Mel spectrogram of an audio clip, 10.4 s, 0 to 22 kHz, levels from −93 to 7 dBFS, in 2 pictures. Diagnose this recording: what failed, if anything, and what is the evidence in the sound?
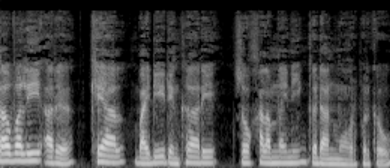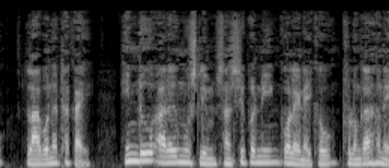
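The codec stage failed: the speech shows generation loss, likely from being re-encoded with AAC about five times. Throughout, the sound is swirly, smeared and hollow, consonant attacks blur, and nothing remains above 16.5 kHz, which fits repeated passes at a modest bitrate.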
